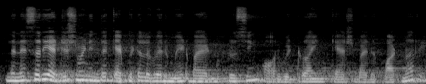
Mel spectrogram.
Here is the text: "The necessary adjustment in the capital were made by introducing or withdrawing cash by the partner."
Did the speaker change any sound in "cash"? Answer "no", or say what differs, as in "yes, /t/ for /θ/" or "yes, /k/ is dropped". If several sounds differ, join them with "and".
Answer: no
